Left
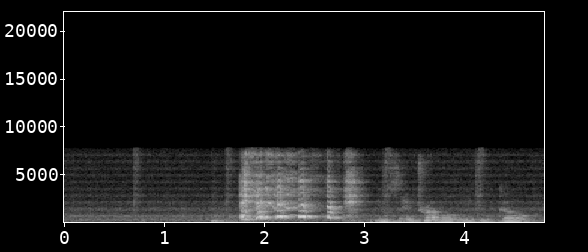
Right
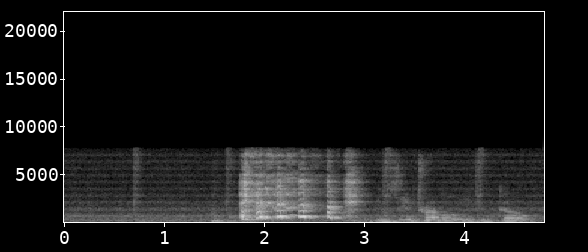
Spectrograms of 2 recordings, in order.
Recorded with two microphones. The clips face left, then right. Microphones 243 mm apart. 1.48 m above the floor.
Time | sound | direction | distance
1.5 | a giggle | 25° left (ahead or behind) | 1.2 m
3.1 | a man speaking | 50° left (ahead or behind) | 1.5 m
